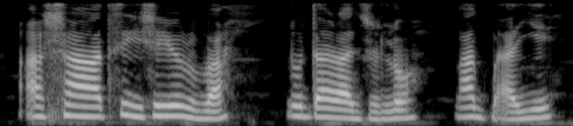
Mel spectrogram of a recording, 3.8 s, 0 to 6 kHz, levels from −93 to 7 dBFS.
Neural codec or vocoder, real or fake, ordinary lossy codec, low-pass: none; real; none; 5.4 kHz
